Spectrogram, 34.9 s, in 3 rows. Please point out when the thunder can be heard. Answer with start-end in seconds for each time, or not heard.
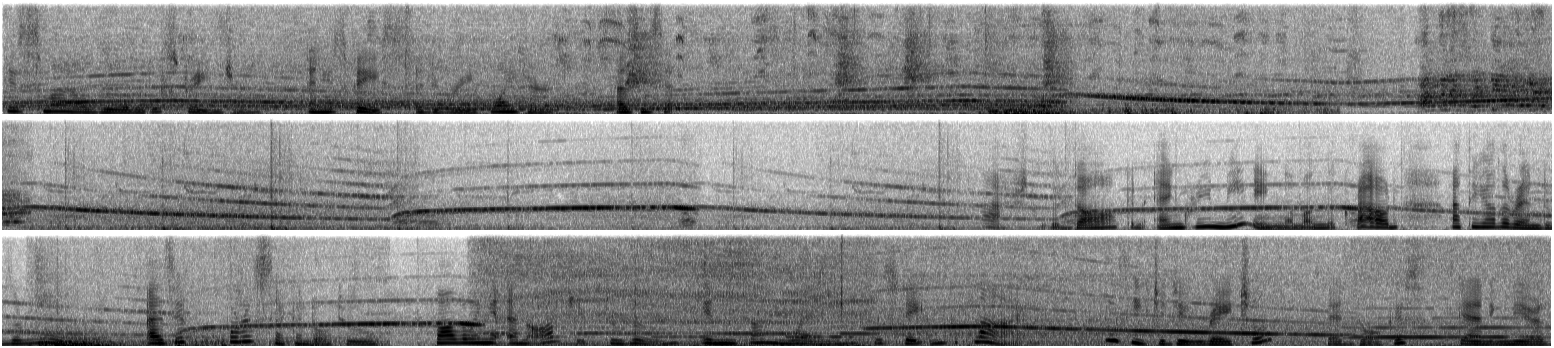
7.3-10.1, 23.4-26.2.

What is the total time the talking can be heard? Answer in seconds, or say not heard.
21 s.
